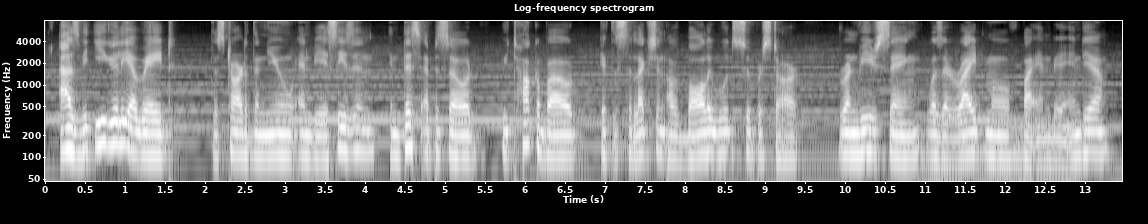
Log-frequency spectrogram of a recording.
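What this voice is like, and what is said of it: Indian English accent. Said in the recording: “your favorite NBA podcast in an Indian accent.”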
